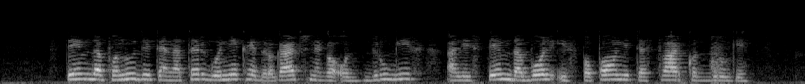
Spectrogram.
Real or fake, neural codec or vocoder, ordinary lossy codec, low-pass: real; none; AAC, 16 kbps; 7.2 kHz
